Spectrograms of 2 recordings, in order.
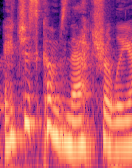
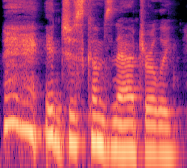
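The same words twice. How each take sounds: First: Said in the usual way. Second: Repeating it through a laugh. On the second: Shown as a demonstration. Streamer laughing at her own motherly nagging. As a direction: chuckle the words out, amused at herself. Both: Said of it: "I'm a mother".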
